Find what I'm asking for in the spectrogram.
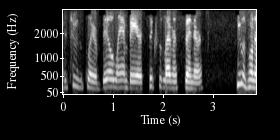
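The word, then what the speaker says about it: Laimbeer: And then my number one overall dirty player to me of all time in the NBA was Bill Lambert. Did I say that right? – Yep. – Yes, you did.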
